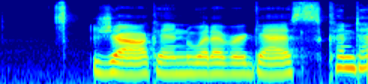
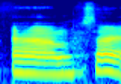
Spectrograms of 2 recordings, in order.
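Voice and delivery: ordinary talk

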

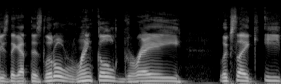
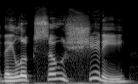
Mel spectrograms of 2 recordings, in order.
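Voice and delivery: ordinary talk, nothing marked

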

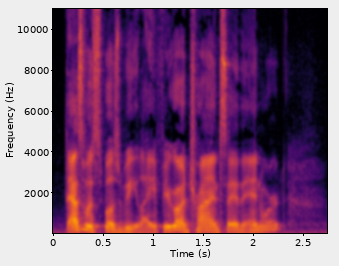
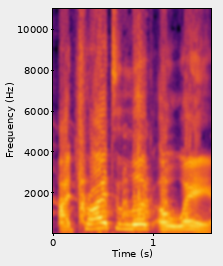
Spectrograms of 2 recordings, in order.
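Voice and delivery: much higher, far louder outcry; loud protest; 6 semitones higher, 18 dB louder than usual. Real, not acted. Comic defending himself to his teasing co-host, loud protest. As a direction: protest loudly over the laughter.

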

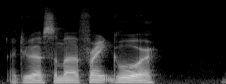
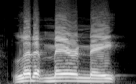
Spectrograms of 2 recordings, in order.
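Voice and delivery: loud quote; 5 semitones higher, 9 dB louder than usual. Retold or imitated. Quoting the locker room.

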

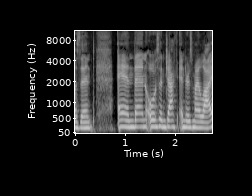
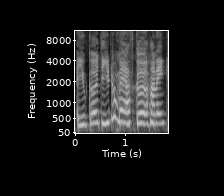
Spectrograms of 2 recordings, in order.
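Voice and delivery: sassy; 8 semitones higher than usual. Retold or imitated. Sassy retort to God.

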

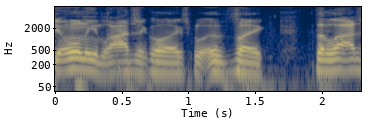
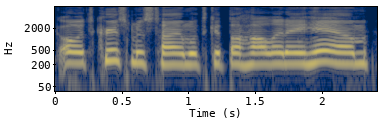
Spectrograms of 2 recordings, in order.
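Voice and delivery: high-pitched imitation of festive enthusiasm; mock holiday excitement; 10 semitones higher, 5 dB louder than usual. Mimicking everybody at Christmas wanting ham, high mock excitement. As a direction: gush it in a high mocking voice. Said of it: "everybody's like".

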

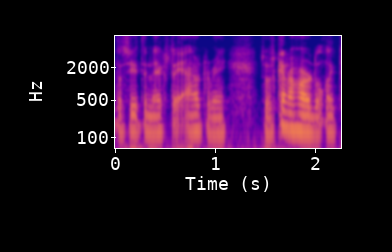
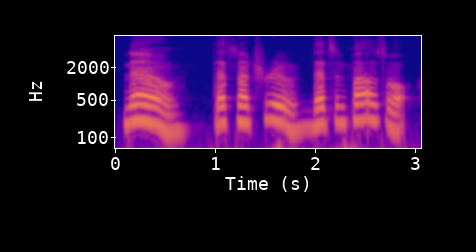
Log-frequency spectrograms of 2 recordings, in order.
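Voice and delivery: higher, hammed-up Luke denying it; a lightly voiced Luke, pleading it isn't so; mock Luke protest; 6 semitones higher, slower than usual. Shown as a demonstration. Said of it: "I think it's Luke and Vader".

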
